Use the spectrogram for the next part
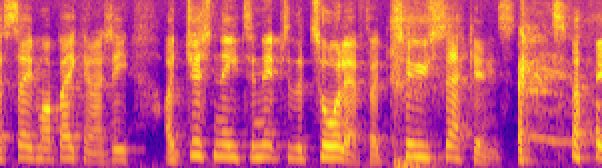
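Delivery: ordinary talk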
